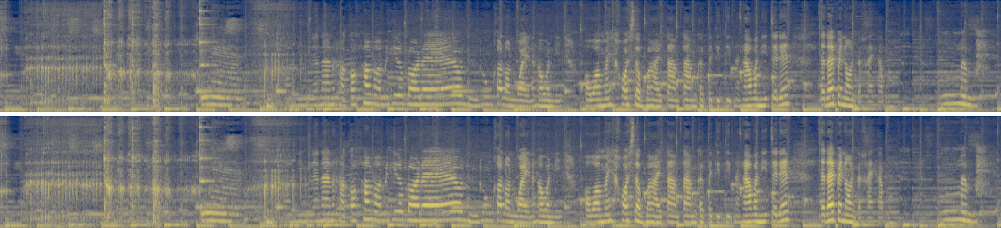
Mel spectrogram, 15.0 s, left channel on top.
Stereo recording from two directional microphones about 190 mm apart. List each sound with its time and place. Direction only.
0.4 s music: 5° left (ahead or behind)
6.4 s speech: centre (ahead or behind)
14.3 s speech: 15° left (ahead or behind)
